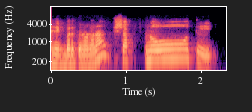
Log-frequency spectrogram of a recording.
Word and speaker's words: ಶಕ್ನೋತಿ: ಉಚ್ಚಾರಣೆ ಹೇಗೆ ಬರುತ್ತೆ ನೋಡೋಣ ಶಕ್ನೋತಿ ಓಕೆ ನವತ್ತಿದೆ ಮತ್ತೆ ದೊಡ್ಡ ಓ ಸ್ವರ ಕೂಡಿದೆ ಶಕ್ನೋತಿ ಮಾತಾಜಿ ಕೇಳಿಸ್ತಾ ಇಲ್ಲ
